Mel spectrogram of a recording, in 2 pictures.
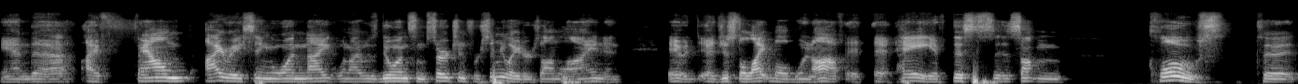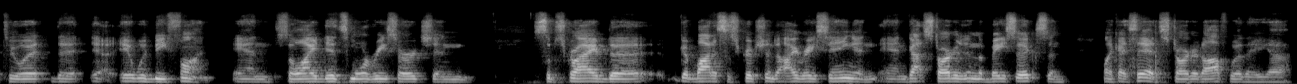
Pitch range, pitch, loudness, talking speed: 125-145 Hz, 135 Hz, -21 LUFS, 170 wpm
